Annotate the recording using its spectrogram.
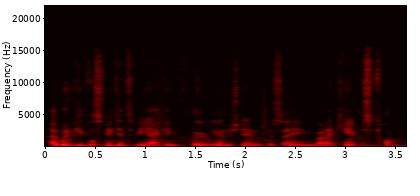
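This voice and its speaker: A woman's voice: deep voice, quick pace, warm tone. A woman in casual stream chat, teasing and laughing as she talks. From Mexican family. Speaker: stream co-host.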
